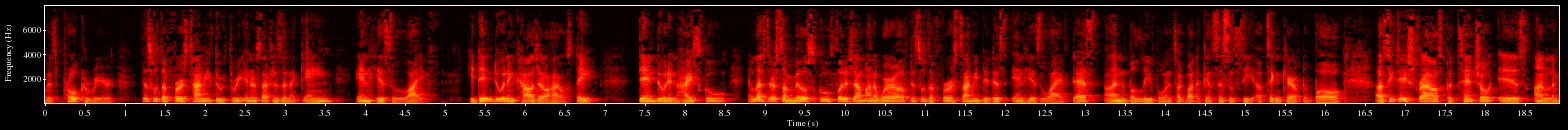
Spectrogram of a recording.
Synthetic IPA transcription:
v̥ɨz̥pʰɹ̥oʊkʰə˞ɪɹ | ðɪswʌzðəfɜ˞stʰãɪ̃miθɹʉθɹiʔɪ̃ə˞sɛpʃɨ̃n̩zɨ̃nɨɡẽɪ̃m | ɪ̃nɪzlaɪf | hidɪdⁿn̩d̥ɨɨɾɨ̃nkʰɑlˠəd͡ʒɨɾohaɪoʊsteɪt̚ | d̥ɪdⁿn̩d̥ɨɨɾɨ̃nhaɪskulˠɨ̃nlɛsðə˞z̥sʌ̃mːɪlˠskulˠfʊɾɨd͡ʒãɪ̃mʌ̃nəwɛɹʌvðɪswʌzðəfɜ˞stʰãɪ̃midɨd̪̚ðɪsɪ̃nɪzlaɪfðætsʔʌ̃nbəlivəbl̩ˠwə̃nitʰɔkəbaʊt̪̚ɨkɨ̃nsɪstn̩siʔʌ̰v̥tʰeɪkɪ̃ŋkʰɛɹʌvðəbɔlˠʔʌsid͡ʒeɪstɹ̥aʊz̥pʰɨtʰɛ̃nʃl̩ˠɪzə̃nlɪ̃m

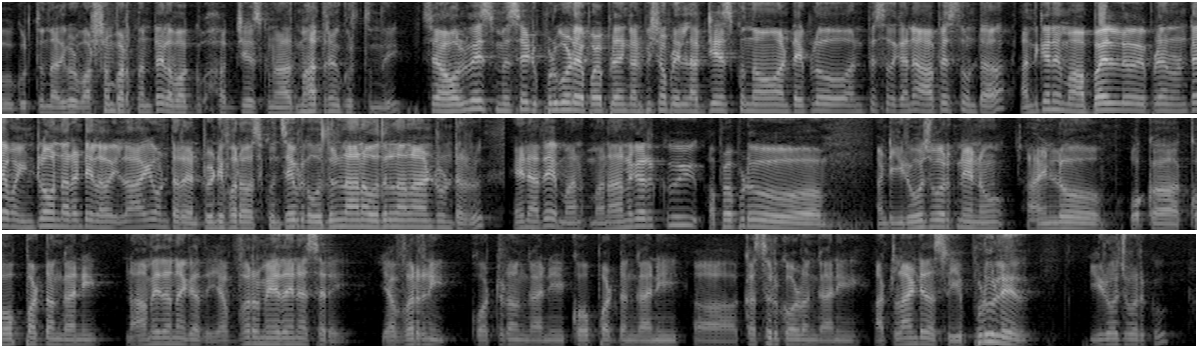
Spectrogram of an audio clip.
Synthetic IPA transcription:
ɡuɾt̪und̪iɐd̪ikuːɽɐʋɐɾʂɐmpɐɽt̪ɐnɐɳʈːeilaːhɐk̚ːt͡ʃe̞ːsukunːaːɾɐd̪imaːt̪ɾɐmeːɡuɾt̪und̪isoːaːlʋe̞ːsmisːeɖipːuɽukuːɽaːipːɐɽɐpːuɽnkɐnip̬inʃɐnːɐp̬ːɽilːɦɐk̚t͡ʃeːsu̥kund̪aːmɐnʈɐjplo̞ːkɐnipist̪ɐd̪iɡaːneːaːpeːst̪uːɳʈaːɐnd̪ukɐneːmaːbaːjlepːuɽeːnɐɳʈeiɳʈloːunːaːɾɐɳʈeilailaːɡeːuɳʈaːɾanʈwʋeɳʈipʰoːɾɐʋɐskoɲt͡ʃeːpːuɽikod̪ulnaːnaːod̪ulnaːnaːɐɳʈuuɳʈaːɾuenɐd̪e̞ːmɐnmɐnaːnɐɡaːɾikuɐpːuɽɐp̬ːuɽu | ɐɳʈeiːɾo̞ːd͡ʒuʋɐɾɐkuːne̞ːnuaːjɐnɐlo̞ːɔkɐkɔːpɐpɐɖːɐmɡaːni | na̰ːmiːd̪ɐnːaːɡɐd̪aɛʋːɐɾimiːd̪ɐjnaːsɐɾe | ɛʋɐɾinikɔʈːɐɽɐmɡaːnikɔːppɐɖːɐmɡaːnikɐsuɾukɔːʋɐɽɐmɡaːniɐʈlaːɳʈid̪iɐsɐlepːuɽuːle̞ːd̪u | iːɾo̞ːd͡ʒuʋɐɾɐku

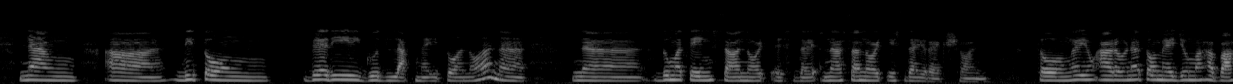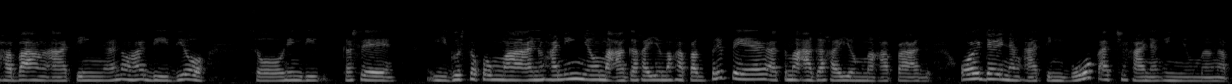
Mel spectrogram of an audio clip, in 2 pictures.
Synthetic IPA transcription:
nɐŋʔanɪt̪o̞ŋ | vɛɾiɡʊd̪lak̚nɐʔɪt̪o̞ʔɐno̞hanɐ | nɐd̪ʊmɐt̪ɪŋsɐnoɹt̪ɛsd̪nɐsɐnoɹt̪ɛsd̪ɐjɾɛkʃon | so̞ŋɐjoŋʔaːɾɐwnɐt̪o̞mɛd͡ʒo̞mɐɦɐbaɦɐbaʔɐŋʔaːt̪ɪŋʔɐno̞havid̪eo̞ | so̞hɪnd̪ikɐsɛ | ɡʊst̪okoŋmɐʔɐnoɦanɪɲo̞mɐʔaːɡakɐjomɐkɐpɐɡ̚pɾɪpɛɹɐt̪mɐʔaːɡakɐjoŋmɐkɐpɐɡ | ʔoɹd̪ɛɹnɐŋʔaːt̪ɪŋbukʔɐt̪̚t͡ʃɐkanɐŋʔɪɲːo̞ŋmɐŋa

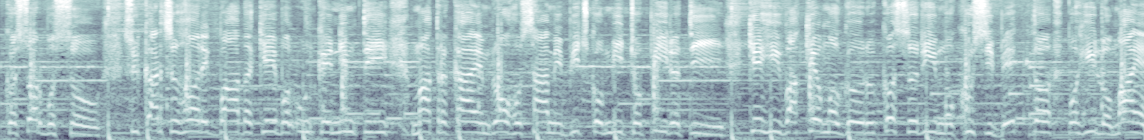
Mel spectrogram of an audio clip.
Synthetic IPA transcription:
kʌsʌɾbosʌswikaɾt͡sʰʌɦʌɾek̚baːd̪akebʌlunkʌjnimt̪imat̪ɾʌkajemɾʌɦosamibit͡skomiʈʰopiɾʌt̪ikeɦiwakjʌmʌɡʌɾukʌsʌɾimʌkʰusibek̚t̪ʌpʌɦilomaja

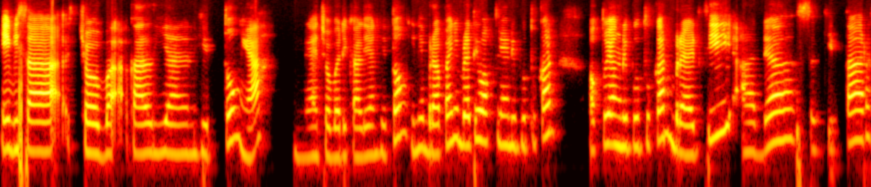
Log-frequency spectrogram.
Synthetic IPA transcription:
ibisat͡ʃoba̰kalianɦit̪ʊŋja | dŋat͡ʃobadikalianɦit̪ʊŋinibəɾapainibəɾart̪iwak̚t̪ujaŋdibut̪ukan | wak̚t̪ujaŋdiput̪ukanbəɾart̪iadasəkit̪ar

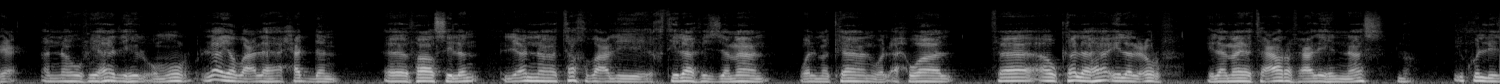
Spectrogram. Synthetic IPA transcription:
ɪʕ | ʔanːahufihaːðɪhɪlʔʊ̰muːɾlajɑðˤɑʕlahaħad̪ːan | fɑːsˤɨlan | lɪʔanːahat̪ɑxðˤɑʕlɪɪxt̪ɪlaːfɪzːamaːn | wɪlmakʰaːnwɪlʔaħwaːl | faʔawkʰalahaʔɪlalʕʊɾf | ʔɪlamaːjat̪aʕɑːɾˤɑfʕaleːhɪnːaːs | jakʊlːɪ

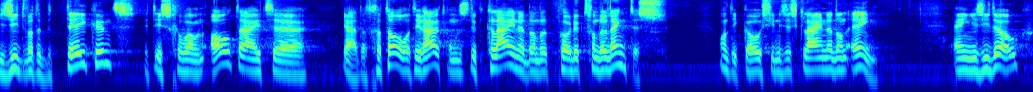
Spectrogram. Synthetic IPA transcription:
jəzitʋɑtəd̚bətejkəntətɪsχəʋownɑlˠtɛjt | ja̰ːdɑtχətɑlˠʋɑtiːɾœɥt̚kɔmtɪsntyːklɛjnəɹdɑnət̚prodɵktfɑndəlɛŋk̚təs | ʋɑntdikowsinəs̬ɪsklɛjnəɹdɑnejn | ʔɛnjəzitowk

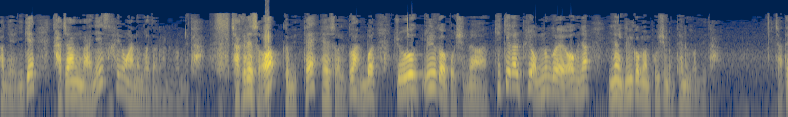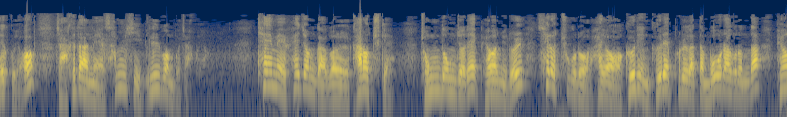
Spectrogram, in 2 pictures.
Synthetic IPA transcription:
aŋeiɡe̞kad͡ʑaŋmaɲisʰajoŋɦanɯnɡʌda̰ɾa̰nɯnɡʌmɲid̥at͡ɕakɯɾe̞sʰʌkɯmitʰehesʰʌɭdohambʌnt͡ɕuɡiɭɡʌboɕʰimjʌnkik͈e̞ɡaɭpʰiɾiʌmnɯnɡʌe̞jokɯɲaŋ | kɯɲaŋiɭɡʌmʌnpoɕʰimjʌndwe̞nɯnɡʌmɲid̥ḁ | t͡ɕatwek͈ujo̰t͡ɕakɯdaɯme̞sʰamɕʰibiɭbʌnbod͡ʑaɡujo̥ | kʰeme̞ɸwe̞d͡ʑʌŋɡaɡɯɭkaɾot͡ɕʰu̥ɡe̞̰ | t͡ɕoŋdoŋd͡ʑʌɾe̞pjʌɲuɾɯɭsʰe̞ɾot͡ɕʰuɡɯɾohajʌkɯɾinkɯɾe̞pʰɯɾɯɭkat̚t͈amoɾɦaɡɯɾʌnda | pjʌ

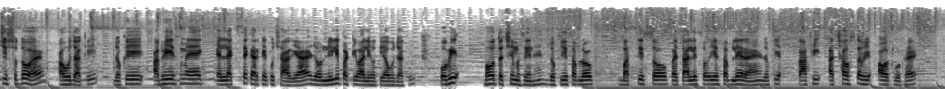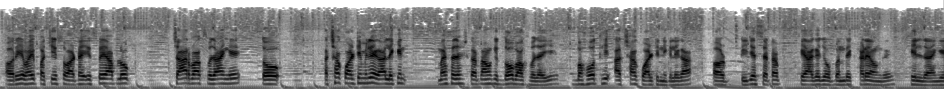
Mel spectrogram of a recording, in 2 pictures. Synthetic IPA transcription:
pɐt͡ʃiːsːɔd̪oːɦɛɐɦud͡ʒaːki | d͡ʒoːkiɐbʱiɪsmẽeːk̚elɛːksekɐɾkekʊt͡ʃʰaːɡɐjaɦɛd͡ʒoːnilipɐʈːiʋaːliɦoːt̪iɦɛɐɦud͡ʒaːki | ʋoːbʱi | bɐɦʊt̪ɐtːʃʰimɐs̬iːnɦɛ̃d͡ʒoːkijesɐbloːɡbɐt̪ːiːsːɔpɛ̃ːt̪aːliːsːɔjesɐbleɾɐɦẽɦɛ̃d͡ʒoːkikaːfiɐtːʃʰaʊskabʱiaːʊʈpʊʈɦɛː | ɔːɾjebʱaːipɐtːʃiːsːɔaːʈɦɛɪspeaːploːɡ̚ | t͡ʃaːɾbaːksbɐd͡ʒaːẽːŋ̆ɡe | t̪oː | ɐtːʃʰakwaːlɪʈimɪleːɡaleːkɪn | mɛ̃ːsɐd͡ʒɛsʈkɐɾt̪aɦũkid̪oːbaːksbɐd͡ʒaːie | bɐɦʊt̪ɦiʔɐtːʃʰakwaːlɪʈinɪkleːɡaː | ɔːɾɖiːd͡ʒeseːʈəp̚ | keaːɡed͡ʒoːbɐ̃nd̪ekʰɐɽeɦõːŋ̆ɡe | kʰeːld͡ʒaːẽːŋɡeː

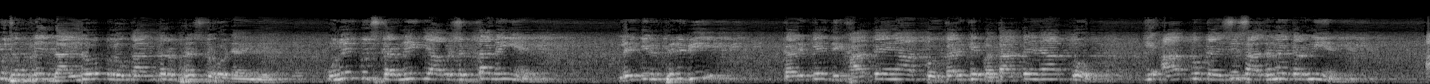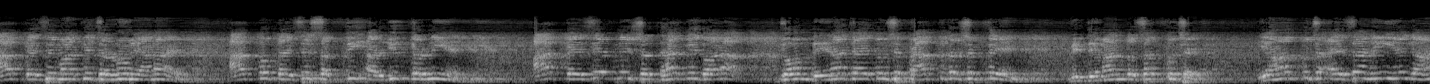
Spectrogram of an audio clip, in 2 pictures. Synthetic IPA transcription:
ʊt͡ʃʰɐpned̪aːilõkloːkãːnt̪əɾbʱɾɪst̪ɦod͡ʒaːḛ̃ːŋɡḛː | ʊnɦẽkʊt͡ʃʰkɐɾnekiaːʋəʃjəkt̪anɐɦĩɦɛ̰ː | leːkɪnpʰɪɾbʱi | kɐɾked̪ɪkʰaːt̪eɦɛ̃aːp̚kokɐɾkebɐt̪aːt̪eɦɛ̃aːp̚ko | kiʔaːp̚kokɛːsesaːd̪ʱnakɐɾniɦɛ̰ː | aːp̚kɛːsemãːkʰet͡ʃɐɾñõmẽaːnaɦɛ̰ː | aːp̚kokɛːsesɐk̚t̪iʔɐɾd͡ʒɪt̪kɐɾniɦɛ̰ː | aːp̚kɛːseɐpniʃɾɐd̪ʱːaked̪waːɾa | d͡ʒoːɦɐmd̪eːnat͡ʃaːɦet̪ẽʊsepɾaːp̚t̪kɐɾsɐk̚t̪eɦɛ̃ː | ʋɪd̪jəmaːnt̪osɐb̚kʊt͡ʃʰɦɛ̰ː | jɐɦãkʊt͡ʃʰɛːsanɐɦĩɦɛjɐɦã

